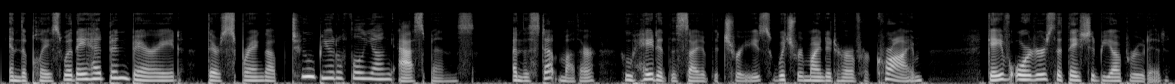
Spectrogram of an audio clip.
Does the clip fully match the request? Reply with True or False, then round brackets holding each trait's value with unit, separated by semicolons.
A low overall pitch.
False (200 Hz)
